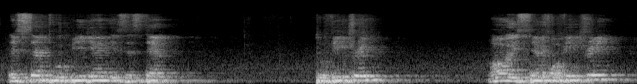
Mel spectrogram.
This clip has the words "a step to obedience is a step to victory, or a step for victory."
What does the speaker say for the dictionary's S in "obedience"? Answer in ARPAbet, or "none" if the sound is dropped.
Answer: none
